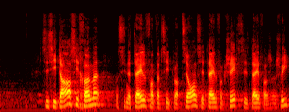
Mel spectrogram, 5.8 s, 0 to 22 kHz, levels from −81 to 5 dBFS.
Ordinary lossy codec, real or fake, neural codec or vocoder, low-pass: none; real; none; 14.4 kHz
